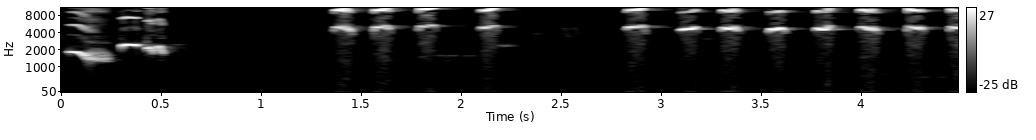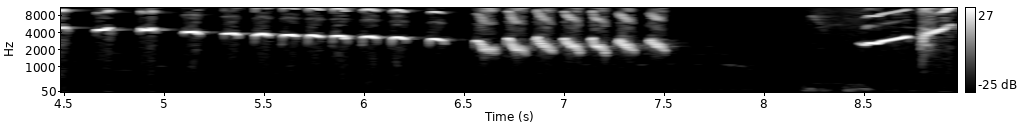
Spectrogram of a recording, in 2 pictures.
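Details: Rapid series of high, clipped, evenly repeated notes from a White-rumped shama imitating wild birds, gradually falling in pitch. A buzzy flourish ends the series, with a low thump near the close.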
